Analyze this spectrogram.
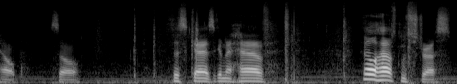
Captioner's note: pats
